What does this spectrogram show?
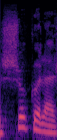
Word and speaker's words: chocolat: All right, so, un cappuccino, not really difficult to produce, un chocolat chaud, remember, C-H, chaud, chocolat, and then final T not pronounced, chaud, final D not pronounced, un café glacé, un thé.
